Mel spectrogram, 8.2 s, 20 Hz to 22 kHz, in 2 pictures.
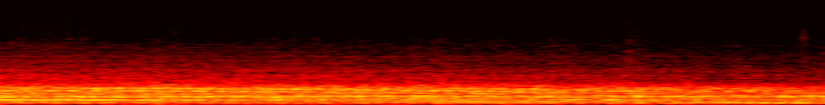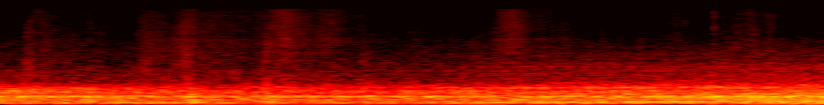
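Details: Mercedes W163 ML engine running: even hum with a faint steady whining tone above it, pitch unchanged throughout; accessory whine, source not identified.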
